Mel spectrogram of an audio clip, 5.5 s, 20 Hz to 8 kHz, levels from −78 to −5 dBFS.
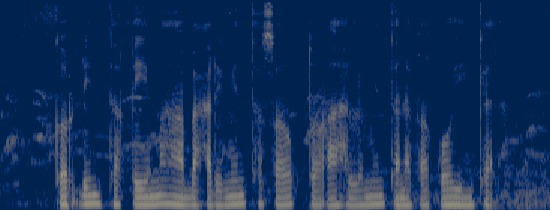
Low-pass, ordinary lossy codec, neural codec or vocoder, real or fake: none; none; none; real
